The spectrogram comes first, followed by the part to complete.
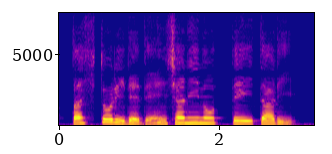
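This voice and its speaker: The audio is very clean, set against a silent background. Words come at a very slow pace. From Japan. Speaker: Japanese language teacher. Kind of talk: language-learning listening narration.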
